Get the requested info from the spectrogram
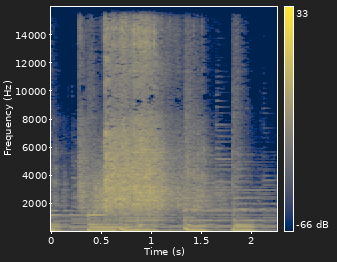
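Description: Light background music with steady tones, and about half a second in a brief rattling rub of plastic beads on a string being handled and pulled straight along a wooden table.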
